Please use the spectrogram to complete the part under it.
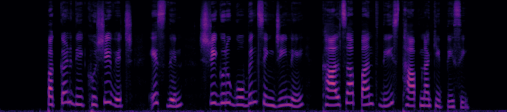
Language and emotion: Punjabi, neutral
